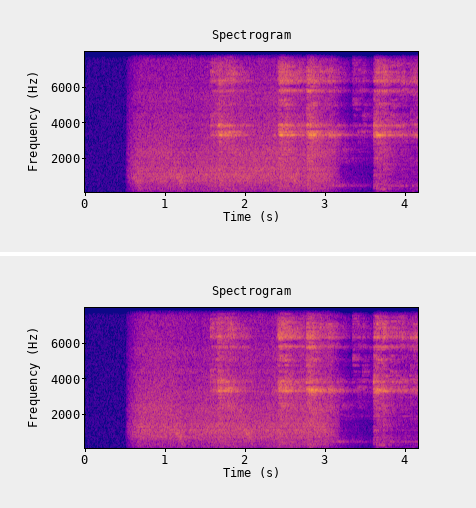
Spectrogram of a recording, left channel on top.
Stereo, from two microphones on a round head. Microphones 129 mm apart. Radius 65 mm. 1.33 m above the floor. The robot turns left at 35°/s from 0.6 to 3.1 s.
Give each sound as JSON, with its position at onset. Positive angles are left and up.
{"t": 1.6, "sound": "a clink", "side_deg": -70, "distance_m": 1.7}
